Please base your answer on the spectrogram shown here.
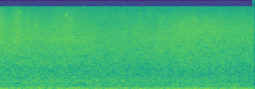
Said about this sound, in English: I can hardly hear anything over the sound of the wind. And I can feel the wind and dust passing overhead. I sure wouldn't want to be out there right now. Keep holding on tight. The wind is blowing harder and harder.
